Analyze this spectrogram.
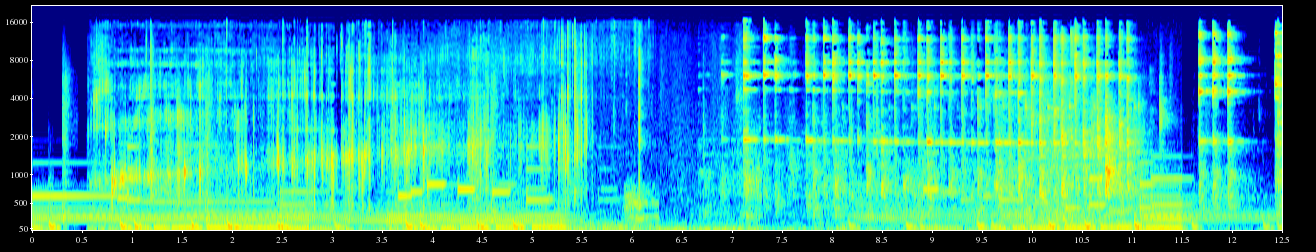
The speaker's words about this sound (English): So while all of those thoughts are brewing, like my second pot of coffee, and wait, let me see if I have a coffee shop, coffee brewing or pouring something sound effect. Hold on. I got you guys.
